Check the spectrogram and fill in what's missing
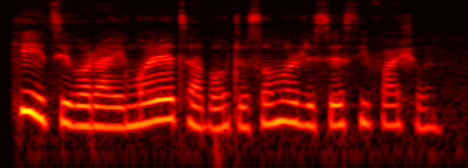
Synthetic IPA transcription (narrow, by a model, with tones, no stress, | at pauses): kʼiː˦˨t͡sʰi˨kɔ˨ɾa˨ɛ˨ŋɔ˦lɛ˦tʰa˨ba˨u˨tʰʼɔ˨sɔ˦mɔ˦ri˨se˦si˦fa˦ʃɔ˨n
